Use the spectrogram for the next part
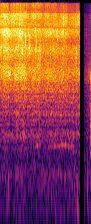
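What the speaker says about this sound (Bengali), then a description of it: "এবার আমি আলুটা ভেজে নেব।" Potatoes fry in a pan, giving a loud, steady sizzle that runs almost the whole stretch and then cuts off briefly near the end.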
